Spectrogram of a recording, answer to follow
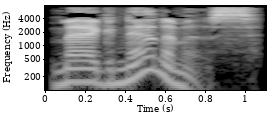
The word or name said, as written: magnanimous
